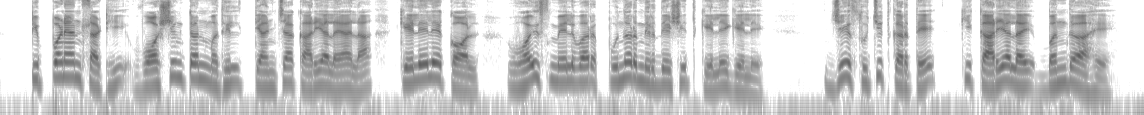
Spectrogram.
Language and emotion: Marathi, neutral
